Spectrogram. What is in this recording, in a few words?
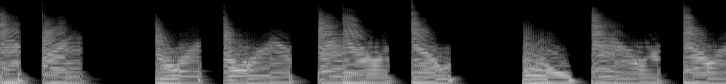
132 House Arp Emaj; Dance DJ; Synth; Arps; Pro Tools Essential Loops; Digidesign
